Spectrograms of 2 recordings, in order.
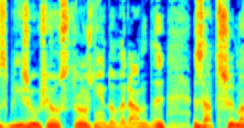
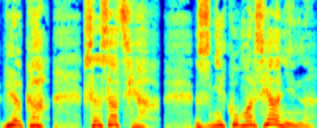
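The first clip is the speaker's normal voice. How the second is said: high-pitched, urgent big news; excited high-voiced boy; breathless excitement. A narrator's reading. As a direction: blurt out sensational news, short of breath. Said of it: "nie mógł złapać oddechu".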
